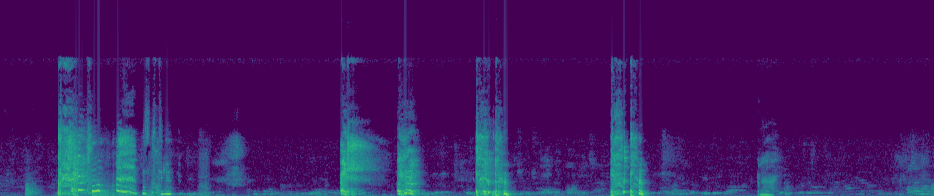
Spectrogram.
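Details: A child playfully imitating a cough: several loud, forced bursts separated by pauses, with voiced sounds between them; not a real cough.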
